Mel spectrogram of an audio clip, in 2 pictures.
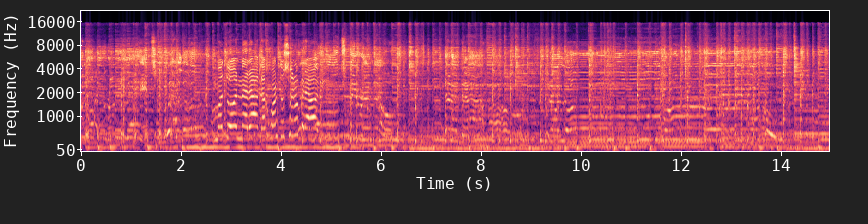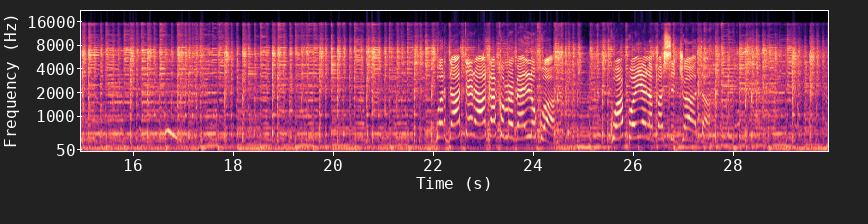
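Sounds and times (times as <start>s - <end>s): guitar playing: 0.0s - 29.9s
sustained low bass notes: 0.0s - 29.9s.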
